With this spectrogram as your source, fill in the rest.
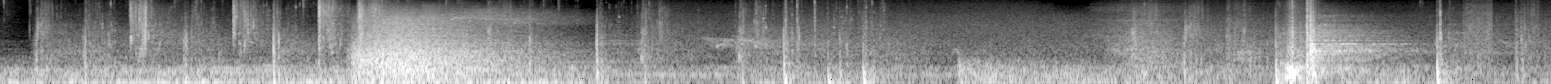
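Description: Footsteps crunch on dirt and dry twigs.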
